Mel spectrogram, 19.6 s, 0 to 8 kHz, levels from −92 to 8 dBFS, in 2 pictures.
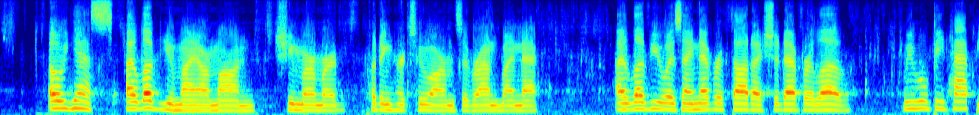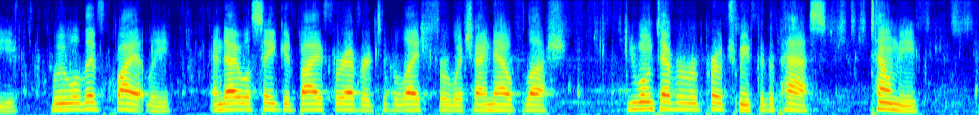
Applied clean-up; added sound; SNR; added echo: neural separator model SepFormer DNS4.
